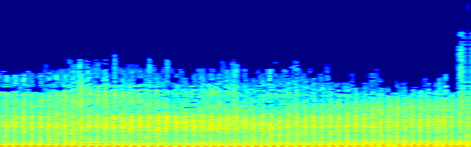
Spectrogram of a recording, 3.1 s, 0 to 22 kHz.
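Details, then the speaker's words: Freshly rebuilt Honda CRF150R single-cylinder, already warm, at a steady idle with a crisp, even putter and no rattle or hunting; runs healthy after the rebuild. "I just fresh rebuild and it runs like a champ"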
